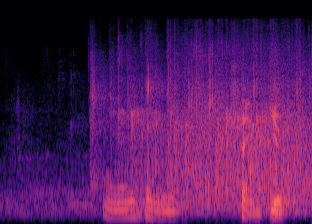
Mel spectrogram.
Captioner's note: congregation applauding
